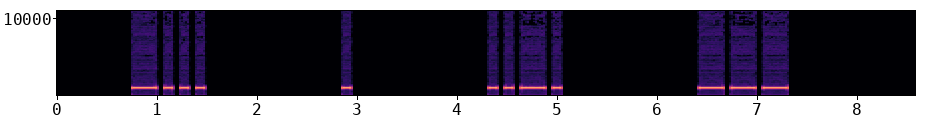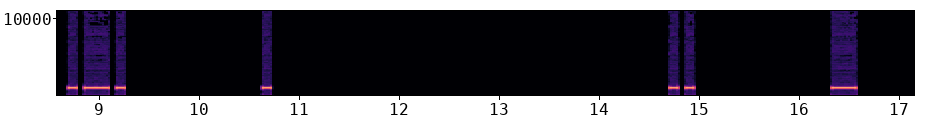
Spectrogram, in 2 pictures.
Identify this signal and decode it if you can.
Morse code, heard as a keyed tone, about 15 wpm, spaced as for 5 wpm, 1000 Hz. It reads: BEFORE IT
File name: qotdfiles / 5wpm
